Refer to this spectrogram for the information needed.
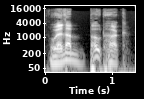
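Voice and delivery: slow, dry deadpan doctor; doctor teasing the boy with a straight face, slow and dry; grave doctor. A narrator's reading. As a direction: deliver the joke bone-dry and slow. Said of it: "the grave practitioner without showing the least sign of twinkle".

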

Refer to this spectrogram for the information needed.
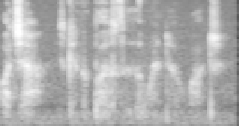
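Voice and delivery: hushed, breathless anticipation; real suspense whisper; tense whisper. Real, not acted. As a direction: whisper as the scare builds.

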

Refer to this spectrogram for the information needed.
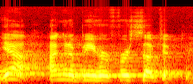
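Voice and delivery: high, through a laugh; joking at his own expense; laughing dad. Retold or imitated. Bandit jokes about his daughter, laughing high.

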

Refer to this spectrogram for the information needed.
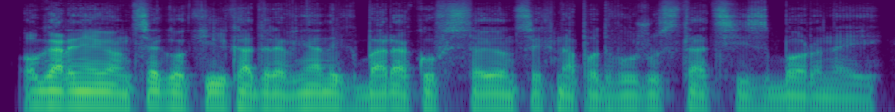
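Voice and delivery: ordinary delivery, nothing marked

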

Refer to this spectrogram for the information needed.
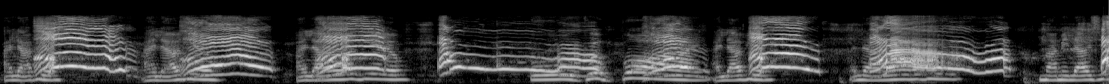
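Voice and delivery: method actor intensity. Pretend. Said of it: "You sound like a method actor doing that".

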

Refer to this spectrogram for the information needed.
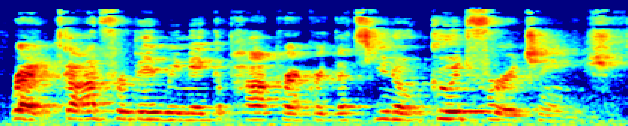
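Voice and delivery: mock the idea with contempt; sarcastic. A narrator's reading. Garrett mocking Michael's taste, sarcastic.

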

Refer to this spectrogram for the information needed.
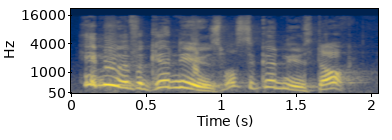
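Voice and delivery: hammed-up hopeful patient; eager patient. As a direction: bounce in, keen for the good news. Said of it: "And the guy says".

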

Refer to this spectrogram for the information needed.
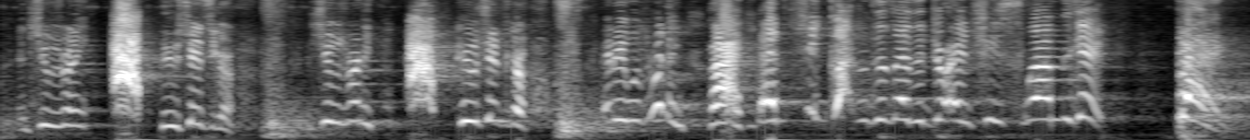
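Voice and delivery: loud, high, rising chase; frantic building chase. A narrator's reading. Storyteller to children, frantically shouting the chase.

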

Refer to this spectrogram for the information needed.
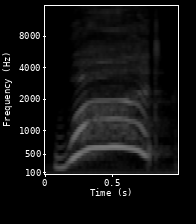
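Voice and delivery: high, loud shouted question; yelled reply. A narrator's reading. Froggy yells back to mom.

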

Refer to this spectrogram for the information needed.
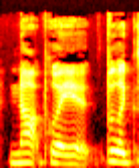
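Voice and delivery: ordinary talk

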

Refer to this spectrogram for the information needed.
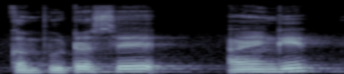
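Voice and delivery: ordinary talk

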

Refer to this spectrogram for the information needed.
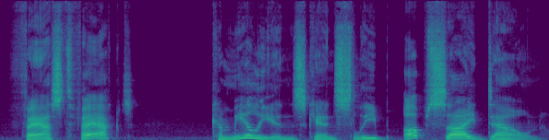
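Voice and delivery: bright, lively storytime read; picture-book reading voice for young listeners; reading to children. Acted. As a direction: read it like storytime for little ones. Reads picture book to kids.

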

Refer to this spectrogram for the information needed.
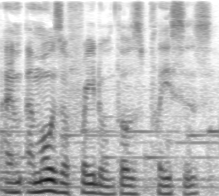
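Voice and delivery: ordinary talk, nothing marked

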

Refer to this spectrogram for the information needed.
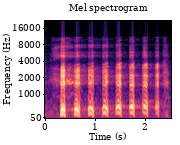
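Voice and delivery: high, loud cackling laugh; maniacal laugh. Retold or imitated. Bass player laughing beside him on stage, maniacal. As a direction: let out a wild, unhinged laugh. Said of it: "laughing like this maniacal laugh".

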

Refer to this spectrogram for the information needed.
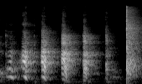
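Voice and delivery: high breathy giggling; real laugh. Real, not acted. Storyteller losing focus with the crew, high laughing. Cracks up at own remark.

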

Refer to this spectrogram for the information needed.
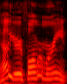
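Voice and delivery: high, loud acted-out taunt; mocking challenge. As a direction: throw it out as a loud, mocking quote. Acting out a confrontational quote.

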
